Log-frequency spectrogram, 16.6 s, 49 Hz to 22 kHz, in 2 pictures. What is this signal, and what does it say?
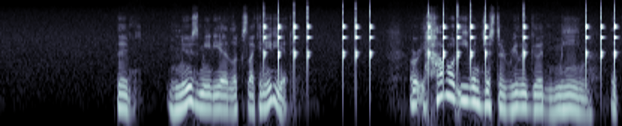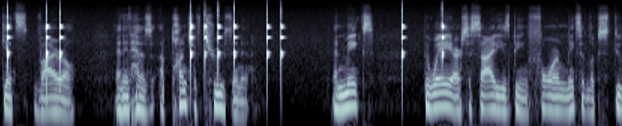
Tap code, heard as taps on glass, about 6 knocks a second, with speech in English. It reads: SVR R A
